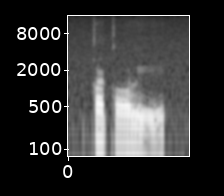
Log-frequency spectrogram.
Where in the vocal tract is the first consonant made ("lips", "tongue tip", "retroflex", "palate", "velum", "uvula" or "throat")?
uvula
